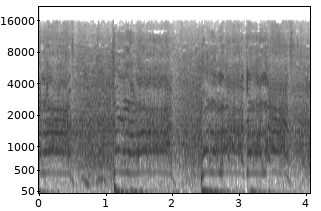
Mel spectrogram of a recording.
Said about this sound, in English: And then eight women scream at the top of their lungs for 2 minutes straight.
